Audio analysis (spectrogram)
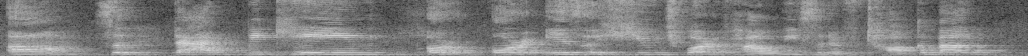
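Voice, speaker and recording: Young woman from India, higher voice, explanatory and articulate; recorded off-mic in a room. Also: steady tone, a little slow. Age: young adult. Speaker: student interviewee. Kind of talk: reflective interview answers. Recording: roomy, distant mic, faint noise.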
